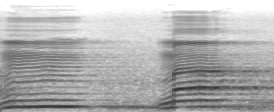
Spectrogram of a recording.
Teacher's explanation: Suara sebahagian dari suara keluar ikut hidung. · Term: huruf mim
